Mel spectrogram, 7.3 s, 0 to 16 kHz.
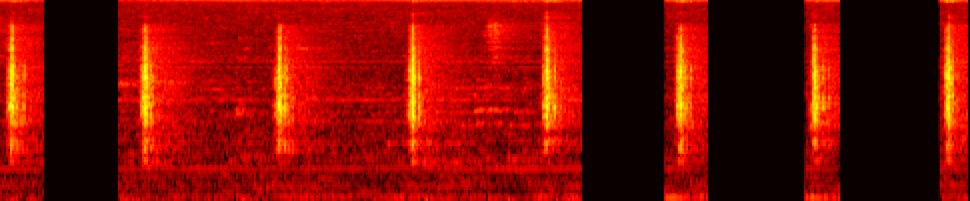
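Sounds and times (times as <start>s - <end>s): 
classic clock ticking: 0.0s - 4.4s, 5.0s - 5.3s, 6.0s - 6.3s, 7.1s - 7.2s.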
